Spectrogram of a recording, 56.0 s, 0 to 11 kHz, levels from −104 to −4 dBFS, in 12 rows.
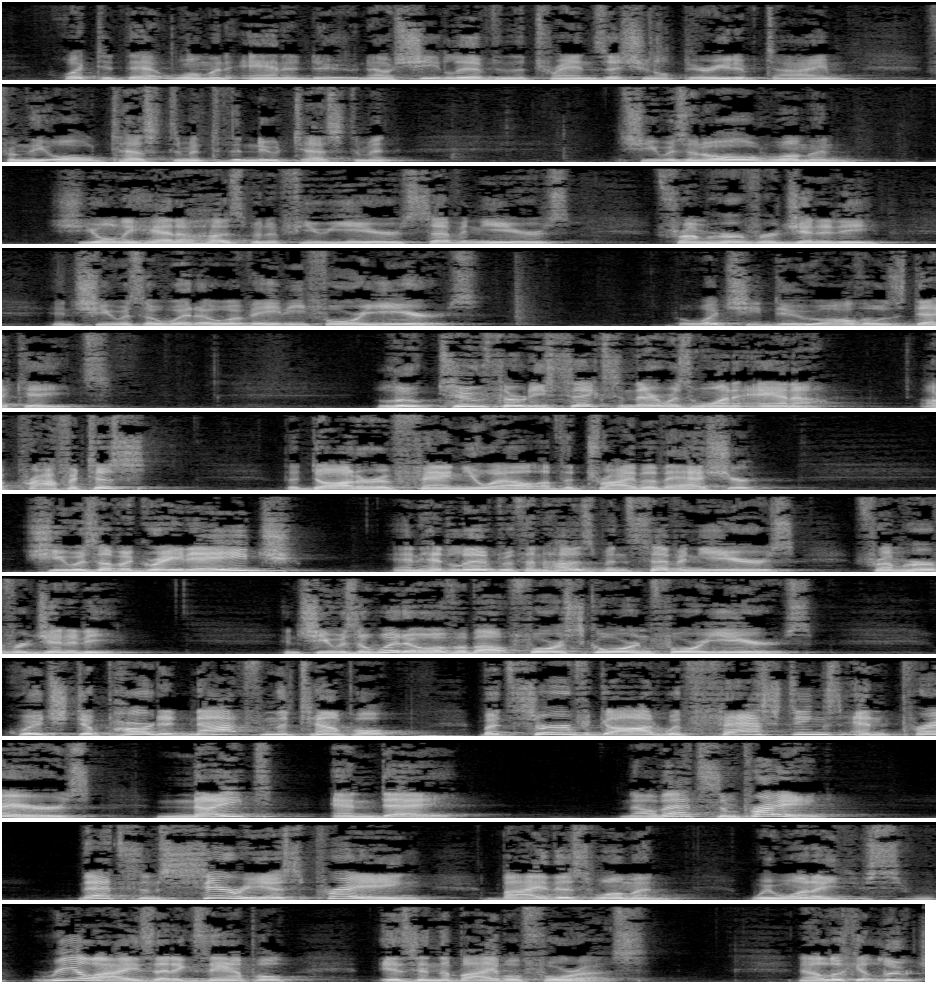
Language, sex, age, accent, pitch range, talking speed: English, male, 50-69, American, 140-190 Hz, 155 wpm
